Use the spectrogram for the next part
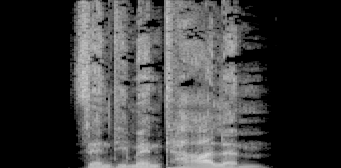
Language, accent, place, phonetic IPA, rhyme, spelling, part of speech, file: German, Germany, Berlin, [ˌzɛntimɛnˈtaːləm], -aːləm, sentimentalem, adjective, De-sentimentalem.ogg
- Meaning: strong dative masculine/neuter singular of sentimental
